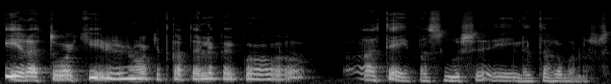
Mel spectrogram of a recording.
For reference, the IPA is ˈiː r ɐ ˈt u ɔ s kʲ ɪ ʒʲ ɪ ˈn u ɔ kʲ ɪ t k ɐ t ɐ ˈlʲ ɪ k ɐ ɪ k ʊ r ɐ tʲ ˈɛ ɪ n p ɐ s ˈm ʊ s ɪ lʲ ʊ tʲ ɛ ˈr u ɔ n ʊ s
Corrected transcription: ˈiː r ɐ ˈt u ɔ kʲ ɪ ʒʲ ɪ ˈn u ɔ kʲ ɪ t k ɐ t ɐ ˈlʲ ɪ k ɐ ɪ k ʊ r ɐ tʲ ˈɛ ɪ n p ɐ s ˈm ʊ s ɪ lʲ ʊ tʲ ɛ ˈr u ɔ n ʊ s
